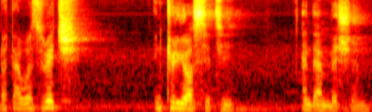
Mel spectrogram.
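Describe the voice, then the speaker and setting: A man speaks at a medium pitch with vocal fry. His pace is fairly slow and his pitch varies in an ordinary way. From Lebanon. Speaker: TV presenter. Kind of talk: commencement speech. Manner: formal.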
